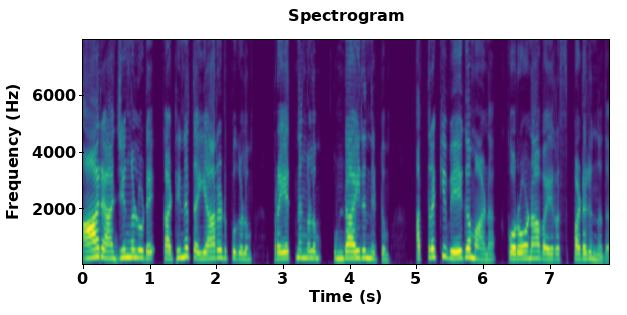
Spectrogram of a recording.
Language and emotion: Malayalam, neutral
